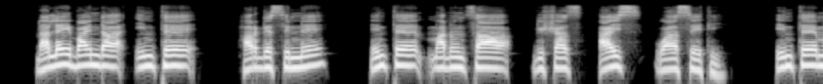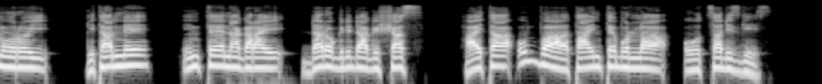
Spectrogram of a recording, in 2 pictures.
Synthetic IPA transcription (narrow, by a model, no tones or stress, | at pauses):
ɗɐlɛjbɐjnd̪ɐɪnt̪ːɛ | hɐɾɡɛsːɪnːɛ | ɪnt̪ːɛmɐd̪ʊnt͡sːaː | ɡɪʃːɐs | ɐjswaːsːe̞ːt̪ɪ̰ | ʔɪnt̪ːɛmo̞ːɾɔj | ɡɪt̪ɐnːɛ | ɪnt̪ːɛnɐɡɐɾɐjd̪ɐɾɔɡɪd̪ɪd̪ɐɡɪʃːɐs | hɐjt̪ɐʔʊbːaːt̪ɐɪnt̪ːɛbɔlːɐ | o̞ːt͡sːɐd̪ɪs̬ɡe̞̰ːs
